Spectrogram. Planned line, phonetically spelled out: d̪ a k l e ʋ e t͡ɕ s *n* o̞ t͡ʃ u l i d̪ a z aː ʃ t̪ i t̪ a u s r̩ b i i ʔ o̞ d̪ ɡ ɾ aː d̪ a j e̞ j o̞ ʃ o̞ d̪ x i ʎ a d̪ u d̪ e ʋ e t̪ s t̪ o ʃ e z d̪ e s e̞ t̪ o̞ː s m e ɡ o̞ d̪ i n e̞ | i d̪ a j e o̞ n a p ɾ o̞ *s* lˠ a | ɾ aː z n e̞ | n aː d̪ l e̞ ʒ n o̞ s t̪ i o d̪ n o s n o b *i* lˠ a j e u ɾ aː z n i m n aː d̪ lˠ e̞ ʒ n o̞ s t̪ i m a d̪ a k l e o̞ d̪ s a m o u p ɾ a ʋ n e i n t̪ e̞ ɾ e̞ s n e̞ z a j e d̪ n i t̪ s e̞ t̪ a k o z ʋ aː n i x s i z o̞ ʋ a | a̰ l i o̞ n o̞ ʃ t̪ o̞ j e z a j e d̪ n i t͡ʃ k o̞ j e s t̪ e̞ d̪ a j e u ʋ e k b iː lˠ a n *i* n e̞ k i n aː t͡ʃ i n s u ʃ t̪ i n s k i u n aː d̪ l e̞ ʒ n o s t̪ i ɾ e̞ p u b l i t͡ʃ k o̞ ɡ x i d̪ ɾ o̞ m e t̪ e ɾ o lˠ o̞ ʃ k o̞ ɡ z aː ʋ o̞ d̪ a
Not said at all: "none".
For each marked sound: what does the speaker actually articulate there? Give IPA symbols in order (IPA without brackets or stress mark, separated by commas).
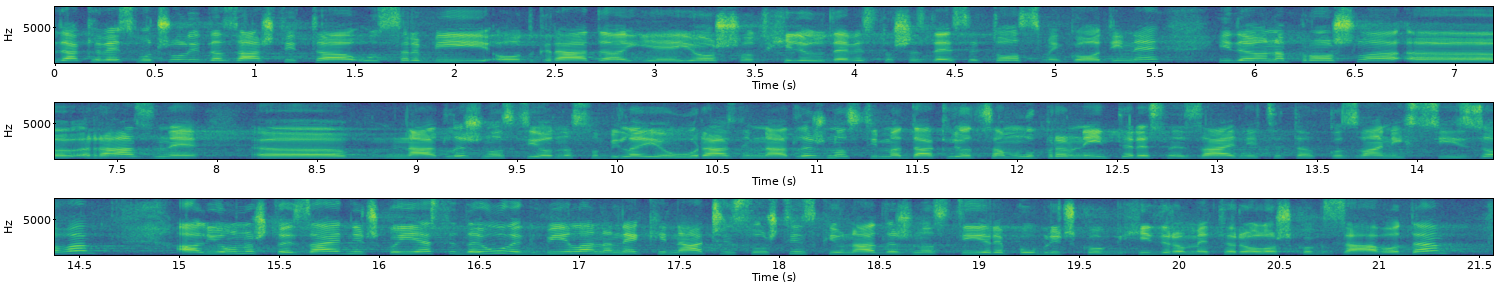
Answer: m, ʃ, iː, a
